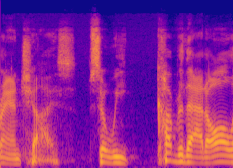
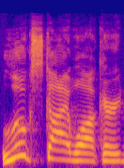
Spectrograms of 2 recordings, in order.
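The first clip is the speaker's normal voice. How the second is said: normal talking voice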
